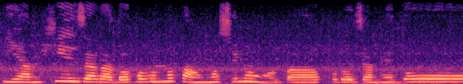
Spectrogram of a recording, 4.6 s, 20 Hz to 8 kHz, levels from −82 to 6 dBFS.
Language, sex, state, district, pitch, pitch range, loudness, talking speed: Chakma, female, Tripura, West Tripura, 260 Hz, 235-285 Hz, -15 LUFS, 130 wpm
